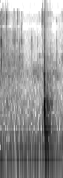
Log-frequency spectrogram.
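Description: A Dodge Dart's nearly empty fuel tank is shaken, giving one short, dull slosh that stops almost at once, with a quiet low rumble before and after. The brief slosh means the tank is low and it is time to buy more fuel.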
